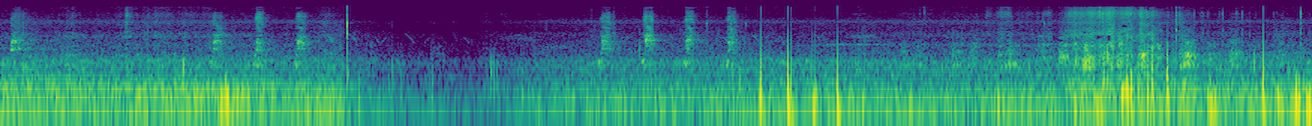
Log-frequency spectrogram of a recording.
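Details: Dog searching for squirrels, with rapid breathy panting at about three puffs per second, broken by sharp clicks and brief faint whimpers, then a burst of louder breathing near the end.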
